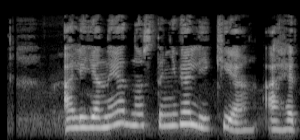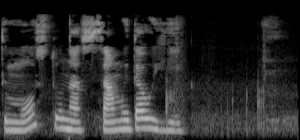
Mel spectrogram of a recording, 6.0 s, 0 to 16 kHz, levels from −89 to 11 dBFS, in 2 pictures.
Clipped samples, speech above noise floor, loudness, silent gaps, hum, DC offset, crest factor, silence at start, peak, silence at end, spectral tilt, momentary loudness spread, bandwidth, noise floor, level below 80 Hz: under 0.1%; 33 dB; -21 LUFS; none; none; under 0.1%; 22 dB; 0.2 s; -2 dBFS; 0.3 s; -3.5 dB/octave; 8 LU; 11.5 kHz; -54 dBFS; -70 dBFS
